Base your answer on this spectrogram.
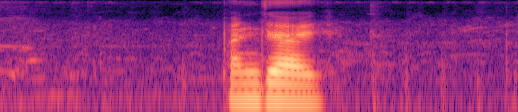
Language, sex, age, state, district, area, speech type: Santali, female, 30-45, West Bengal, Malda, rural, read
